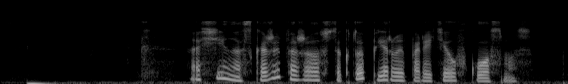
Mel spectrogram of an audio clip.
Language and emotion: Russian, neutral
